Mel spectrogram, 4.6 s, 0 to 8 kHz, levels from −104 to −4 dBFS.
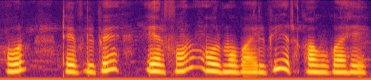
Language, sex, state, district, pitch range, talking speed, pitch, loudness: Hindi, female, Madhya Pradesh, Bhopal, 210-250 Hz, 130 wpm, 230 Hz, -18 LUFS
